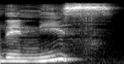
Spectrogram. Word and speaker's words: Denis: YouTube do Educandário Leon Denis, tá? Tem esse S aí, se pronuncia só Deni, mas tem esse S no final, OK?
